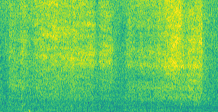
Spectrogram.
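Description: Sheets of printer paper rustling as they are handled and lifted, in two short spells, faint.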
